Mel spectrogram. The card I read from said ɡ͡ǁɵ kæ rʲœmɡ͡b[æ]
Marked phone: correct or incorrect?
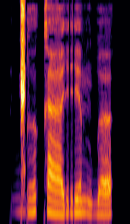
incorrect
